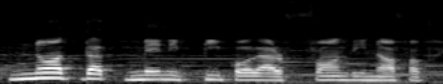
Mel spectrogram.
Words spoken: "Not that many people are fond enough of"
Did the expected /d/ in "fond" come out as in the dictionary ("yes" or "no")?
yes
